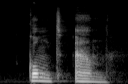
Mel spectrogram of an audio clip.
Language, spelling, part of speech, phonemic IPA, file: Dutch, komt aan, verb, /ˈkɔmt ˈan/, Nl-komt aan.ogg
- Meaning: inflection of aankomen: 1. second/third-person singular present indicative 2. plural imperative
